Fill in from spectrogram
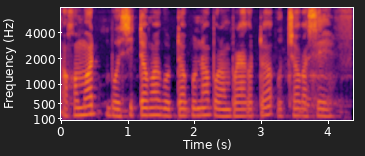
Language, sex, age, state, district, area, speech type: Assamese, female, 18-30, Assam, Dibrugarh, urban, read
